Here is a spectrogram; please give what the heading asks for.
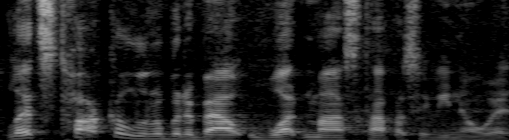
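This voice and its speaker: A man's voice: medium pitch, sing-song, fast talker, slight background noise. A man hosting a live TV cooking segment, upbeat and enthusiastic, talking to viewers as folks. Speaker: TV morning show host.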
